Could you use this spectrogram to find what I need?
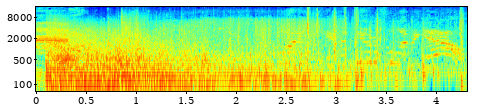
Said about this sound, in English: Did you guys see that horse explode?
